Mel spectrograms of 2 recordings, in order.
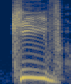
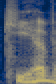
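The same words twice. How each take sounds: First: The name is said the newer, local way. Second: The name is said the familiar English way. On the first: This is how news channels now say it. "It's pronounced Kiev" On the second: This is how it has always been said. "it's not pronounced Kiev anymore"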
